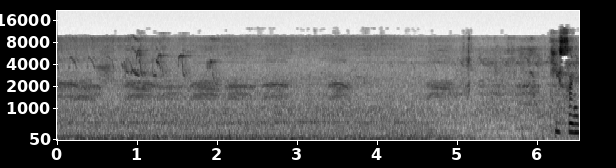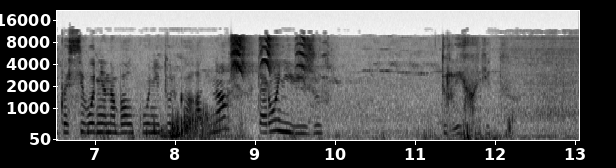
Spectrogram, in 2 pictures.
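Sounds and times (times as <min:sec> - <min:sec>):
bird calling: 0:00.0 - 0:04.0
low outdoor rumble: 0:00.0 - 0:13.0.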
